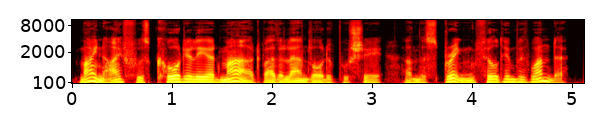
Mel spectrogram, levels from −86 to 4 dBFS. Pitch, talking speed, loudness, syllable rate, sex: 120 Hz, 200 wpm, -17 LUFS, 5.6 syllables/s, male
